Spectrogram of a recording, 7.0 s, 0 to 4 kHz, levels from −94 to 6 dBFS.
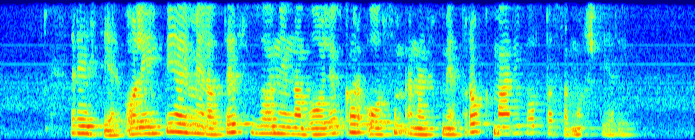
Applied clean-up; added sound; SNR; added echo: none; none; none; none.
